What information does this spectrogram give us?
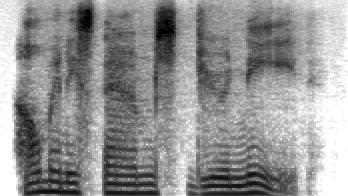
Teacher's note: Chú ý từ need, nguyên âm là âm E, kéo dài âm E ra một chút.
